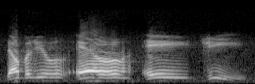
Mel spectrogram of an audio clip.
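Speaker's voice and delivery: ordinary talk, nothing marked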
